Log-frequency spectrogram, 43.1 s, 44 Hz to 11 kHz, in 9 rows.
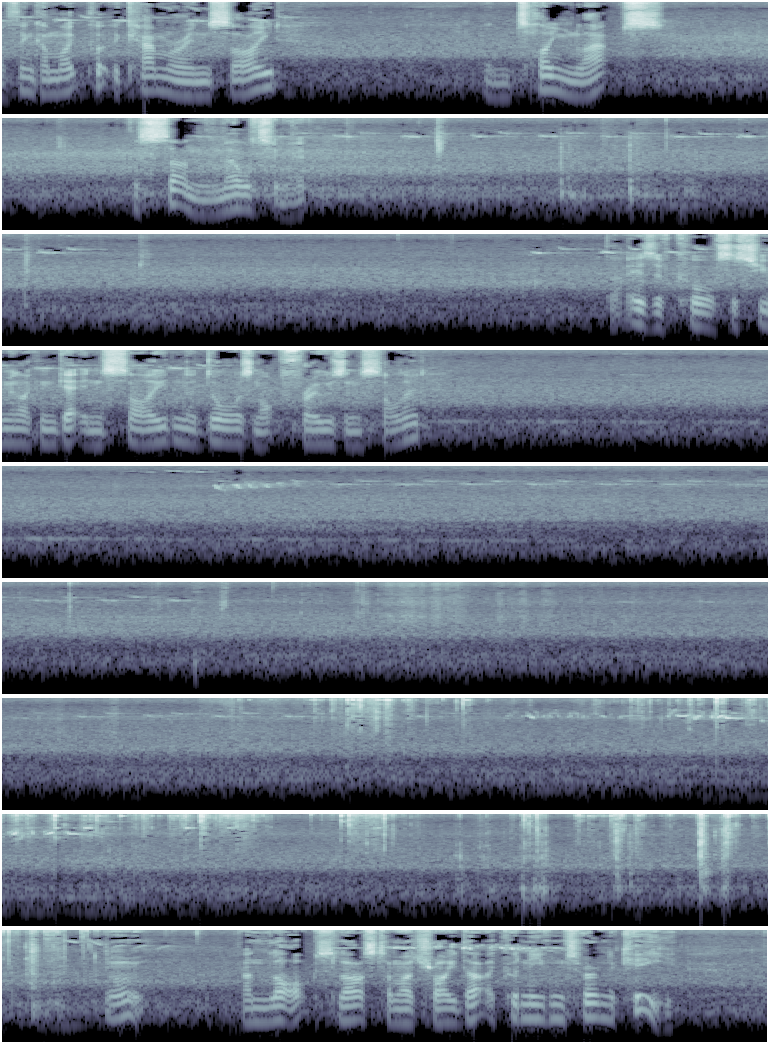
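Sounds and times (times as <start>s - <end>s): outdoor background hiss: 0.0s - 43.0s
car keys jangling: 30.2s - 39.6s.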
